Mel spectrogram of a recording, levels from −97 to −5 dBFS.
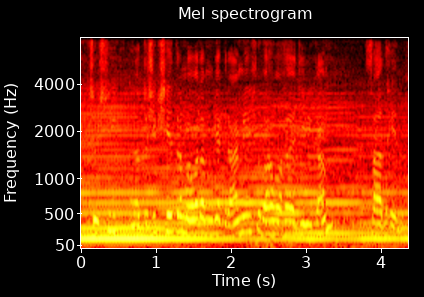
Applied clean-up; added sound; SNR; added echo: none; Bowed string instrument; -3 dB; none.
